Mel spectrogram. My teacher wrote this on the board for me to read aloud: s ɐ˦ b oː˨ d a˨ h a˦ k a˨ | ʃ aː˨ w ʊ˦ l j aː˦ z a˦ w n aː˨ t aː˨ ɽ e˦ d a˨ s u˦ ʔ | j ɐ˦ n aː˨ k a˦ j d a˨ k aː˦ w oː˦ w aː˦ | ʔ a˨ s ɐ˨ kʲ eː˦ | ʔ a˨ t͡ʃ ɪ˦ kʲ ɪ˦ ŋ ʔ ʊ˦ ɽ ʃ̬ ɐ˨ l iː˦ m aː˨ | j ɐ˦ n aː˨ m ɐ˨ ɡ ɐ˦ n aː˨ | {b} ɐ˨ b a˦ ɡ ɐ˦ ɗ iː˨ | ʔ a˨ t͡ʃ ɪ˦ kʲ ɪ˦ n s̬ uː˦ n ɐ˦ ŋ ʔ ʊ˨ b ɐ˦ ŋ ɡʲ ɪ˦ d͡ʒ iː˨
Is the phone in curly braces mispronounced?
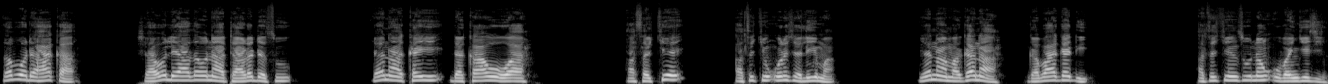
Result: yes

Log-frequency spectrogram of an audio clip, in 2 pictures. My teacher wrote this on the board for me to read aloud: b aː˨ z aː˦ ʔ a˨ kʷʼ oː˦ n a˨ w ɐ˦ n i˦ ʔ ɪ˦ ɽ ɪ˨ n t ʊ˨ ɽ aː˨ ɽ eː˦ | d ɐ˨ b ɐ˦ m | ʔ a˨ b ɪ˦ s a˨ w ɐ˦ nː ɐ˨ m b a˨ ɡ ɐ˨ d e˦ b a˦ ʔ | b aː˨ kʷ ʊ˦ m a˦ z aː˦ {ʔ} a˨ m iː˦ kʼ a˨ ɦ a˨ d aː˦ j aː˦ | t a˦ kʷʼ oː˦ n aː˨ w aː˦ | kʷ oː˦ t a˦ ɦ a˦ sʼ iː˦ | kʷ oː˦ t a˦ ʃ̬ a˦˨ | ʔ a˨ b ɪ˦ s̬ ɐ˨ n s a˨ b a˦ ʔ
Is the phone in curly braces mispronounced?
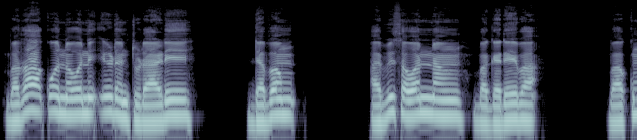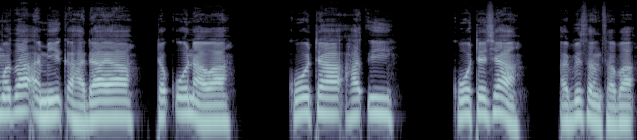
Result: no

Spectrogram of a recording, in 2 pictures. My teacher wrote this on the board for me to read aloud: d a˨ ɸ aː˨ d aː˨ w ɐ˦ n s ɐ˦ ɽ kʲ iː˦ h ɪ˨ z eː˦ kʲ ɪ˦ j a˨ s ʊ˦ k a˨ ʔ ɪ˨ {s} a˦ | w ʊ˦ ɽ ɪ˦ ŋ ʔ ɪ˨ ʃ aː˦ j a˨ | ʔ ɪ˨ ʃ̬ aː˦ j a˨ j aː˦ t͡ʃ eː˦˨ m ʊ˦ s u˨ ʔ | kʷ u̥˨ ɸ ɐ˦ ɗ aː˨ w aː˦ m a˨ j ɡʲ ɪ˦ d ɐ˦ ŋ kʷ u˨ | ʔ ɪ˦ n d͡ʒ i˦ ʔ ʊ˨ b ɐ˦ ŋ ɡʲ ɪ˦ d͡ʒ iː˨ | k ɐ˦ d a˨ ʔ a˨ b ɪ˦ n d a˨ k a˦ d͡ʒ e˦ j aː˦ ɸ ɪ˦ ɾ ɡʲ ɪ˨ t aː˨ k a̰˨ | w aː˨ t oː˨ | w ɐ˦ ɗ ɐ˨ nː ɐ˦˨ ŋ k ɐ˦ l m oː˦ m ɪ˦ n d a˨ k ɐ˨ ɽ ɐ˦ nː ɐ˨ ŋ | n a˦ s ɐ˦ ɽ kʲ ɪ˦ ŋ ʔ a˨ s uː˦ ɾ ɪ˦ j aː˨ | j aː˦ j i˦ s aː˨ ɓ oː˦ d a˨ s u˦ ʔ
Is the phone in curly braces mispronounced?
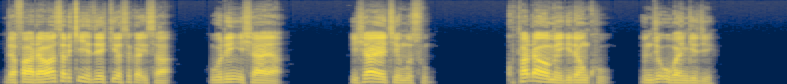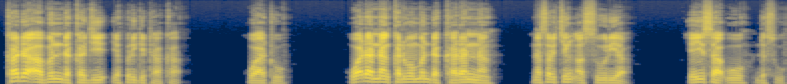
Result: no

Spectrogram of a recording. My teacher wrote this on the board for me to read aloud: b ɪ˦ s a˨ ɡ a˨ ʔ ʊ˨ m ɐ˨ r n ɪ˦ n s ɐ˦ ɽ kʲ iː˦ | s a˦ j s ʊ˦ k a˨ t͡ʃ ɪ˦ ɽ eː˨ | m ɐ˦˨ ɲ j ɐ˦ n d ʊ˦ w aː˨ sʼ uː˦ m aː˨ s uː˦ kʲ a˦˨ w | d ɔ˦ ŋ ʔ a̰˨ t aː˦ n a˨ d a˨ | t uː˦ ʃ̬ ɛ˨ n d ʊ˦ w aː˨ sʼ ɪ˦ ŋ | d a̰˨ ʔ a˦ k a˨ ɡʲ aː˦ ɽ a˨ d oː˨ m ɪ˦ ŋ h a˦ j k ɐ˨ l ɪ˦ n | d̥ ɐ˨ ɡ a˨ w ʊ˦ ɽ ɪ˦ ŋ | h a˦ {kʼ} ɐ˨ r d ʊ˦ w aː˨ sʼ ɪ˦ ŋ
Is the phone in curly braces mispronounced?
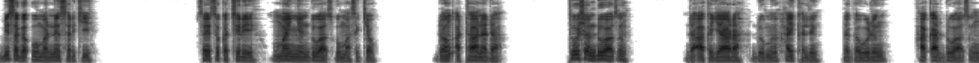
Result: no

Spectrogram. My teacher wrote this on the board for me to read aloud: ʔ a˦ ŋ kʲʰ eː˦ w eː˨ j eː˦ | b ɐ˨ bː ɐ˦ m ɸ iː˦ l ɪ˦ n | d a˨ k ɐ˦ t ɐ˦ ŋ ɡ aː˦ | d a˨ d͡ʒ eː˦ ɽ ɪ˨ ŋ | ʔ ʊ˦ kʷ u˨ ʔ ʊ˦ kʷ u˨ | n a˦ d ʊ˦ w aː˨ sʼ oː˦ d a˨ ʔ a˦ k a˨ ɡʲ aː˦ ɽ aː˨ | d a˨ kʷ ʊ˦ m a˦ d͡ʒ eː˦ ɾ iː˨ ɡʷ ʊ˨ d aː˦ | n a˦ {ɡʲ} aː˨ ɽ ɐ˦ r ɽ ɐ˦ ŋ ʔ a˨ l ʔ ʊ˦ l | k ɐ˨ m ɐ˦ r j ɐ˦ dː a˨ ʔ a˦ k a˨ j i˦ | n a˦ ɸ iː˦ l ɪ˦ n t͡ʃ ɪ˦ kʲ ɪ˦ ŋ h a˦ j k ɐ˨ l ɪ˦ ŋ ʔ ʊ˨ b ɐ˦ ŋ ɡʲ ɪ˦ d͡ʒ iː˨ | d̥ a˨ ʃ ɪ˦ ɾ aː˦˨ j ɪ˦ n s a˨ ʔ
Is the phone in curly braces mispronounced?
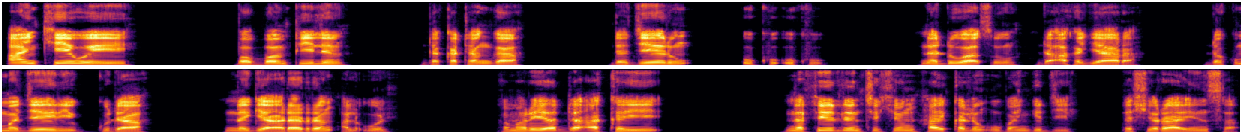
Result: no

